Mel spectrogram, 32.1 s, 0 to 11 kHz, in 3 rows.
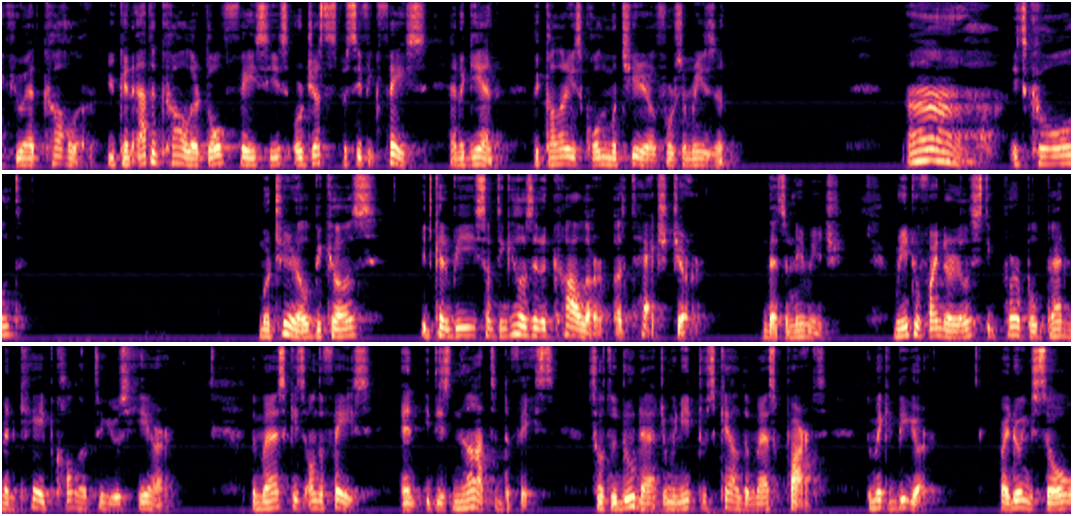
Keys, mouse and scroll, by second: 5.0-8.8 right drag, 7.1-9.4 drag, 13.1-15.4 right drag, 16.0-18.2 drag, 18.3 click, 21.5-23.8 drag, 23.9-26.0 drag, 26.5-28.9 drag, 31.7-32.0 drag.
